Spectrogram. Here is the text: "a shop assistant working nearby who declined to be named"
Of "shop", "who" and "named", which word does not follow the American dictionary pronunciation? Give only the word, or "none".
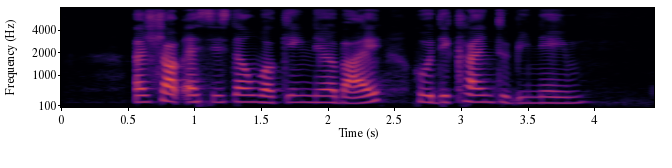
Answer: named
